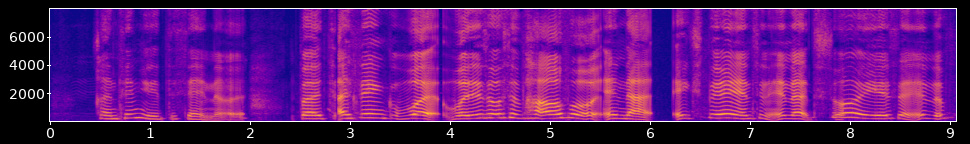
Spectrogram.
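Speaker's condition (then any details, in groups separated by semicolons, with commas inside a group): Cerebral palsy; visible impairment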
